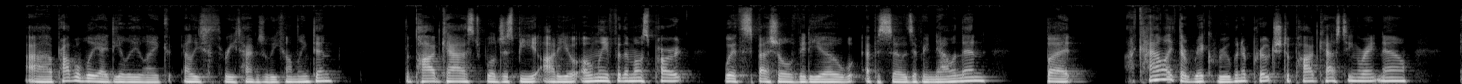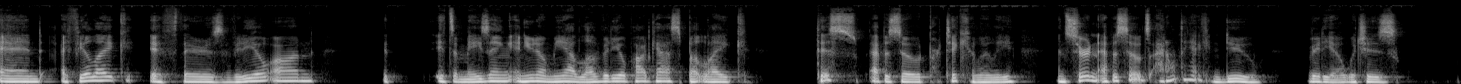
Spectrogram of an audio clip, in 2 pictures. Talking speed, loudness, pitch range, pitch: 165 wpm, -17 LUFS, 120-155 Hz, 130 Hz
